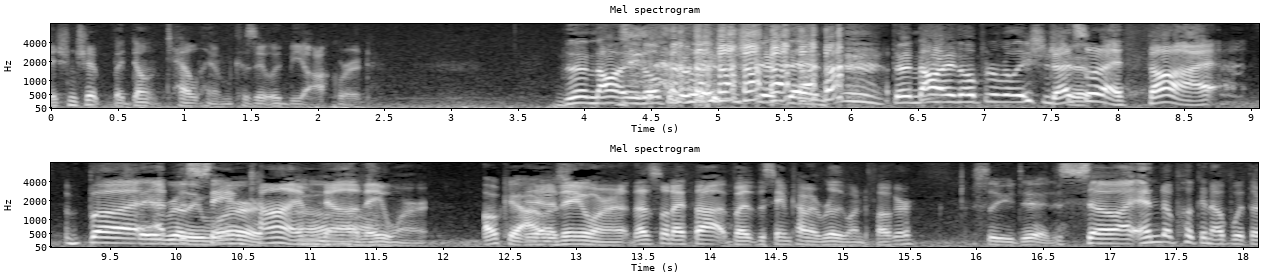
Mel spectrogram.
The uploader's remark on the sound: Recorded on CWU campus outside the SURC, sorry for the banging on the table.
